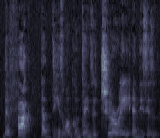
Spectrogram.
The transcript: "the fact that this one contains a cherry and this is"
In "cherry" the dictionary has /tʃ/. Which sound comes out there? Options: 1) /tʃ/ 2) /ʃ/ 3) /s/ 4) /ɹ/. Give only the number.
1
